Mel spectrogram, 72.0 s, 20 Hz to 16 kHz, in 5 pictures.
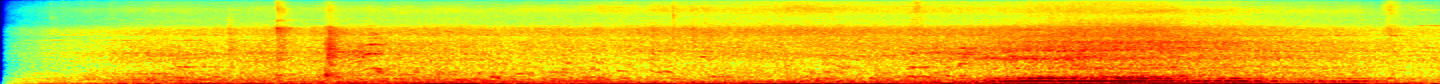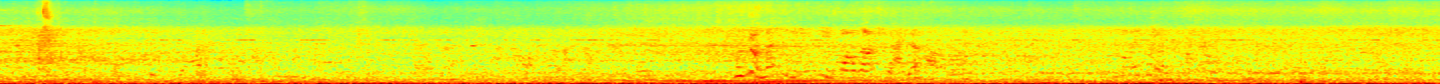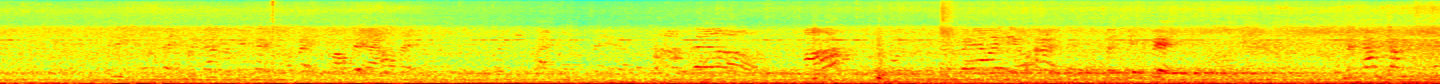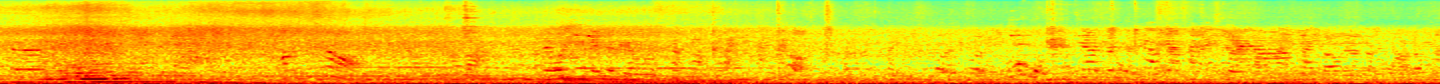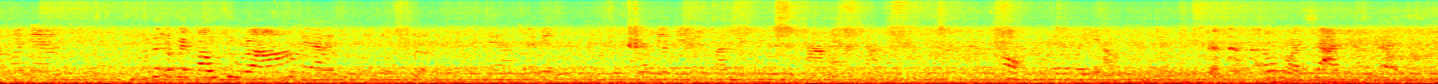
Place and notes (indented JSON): {
  "title": "Gongzheng Rd., Luodong Township - Restaurant and traffic sound",
  "date": "2017-12-09 09:51:00",
  "description": "Restaurant and traffic sound, Rainy day, Binaural recordings, Sony PCM D100+ Soundman OKM II",
  "latitude": "24.68",
  "longitude": "121.77",
  "altitude": "16",
  "timezone": "Asia/Taipei"
}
